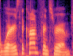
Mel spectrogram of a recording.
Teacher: your voice goes down on room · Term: falling intonation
